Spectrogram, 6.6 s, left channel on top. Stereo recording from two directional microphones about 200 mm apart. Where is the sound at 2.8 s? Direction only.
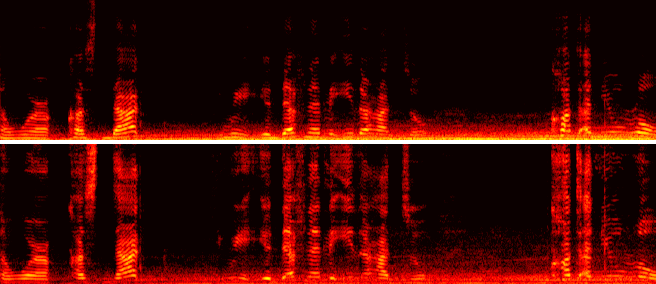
10° left (ahead or behind).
